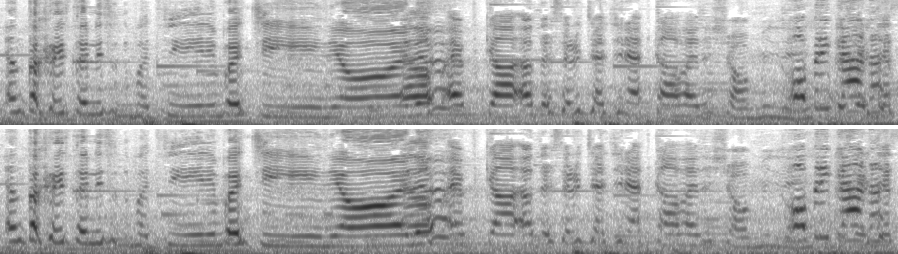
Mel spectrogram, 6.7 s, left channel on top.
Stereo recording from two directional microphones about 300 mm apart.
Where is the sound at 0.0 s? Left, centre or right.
Centre.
